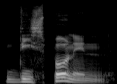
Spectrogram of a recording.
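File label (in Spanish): "disponen", Spanish; mekanta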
